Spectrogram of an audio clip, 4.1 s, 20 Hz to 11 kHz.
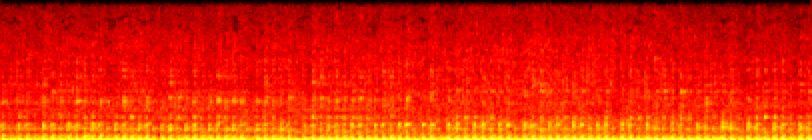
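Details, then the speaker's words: Three-cylinder outboard reading about 30 psi below its usual 120 psi compression, run after new plugs, oil and filter. The throb is uneven and stumbling, running on two cylinders. The top plug shows rust and water. "i could tell the motor is not running on three cylinders right now sounds like it's running on two"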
